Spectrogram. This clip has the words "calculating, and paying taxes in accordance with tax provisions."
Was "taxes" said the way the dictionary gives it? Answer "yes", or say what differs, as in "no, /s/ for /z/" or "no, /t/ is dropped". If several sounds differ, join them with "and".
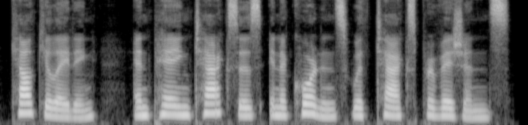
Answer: yes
